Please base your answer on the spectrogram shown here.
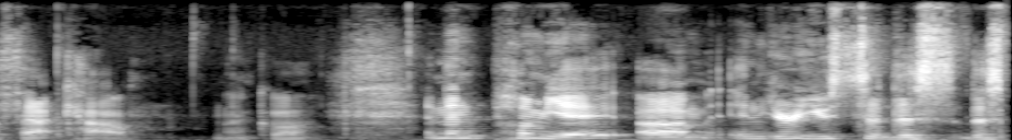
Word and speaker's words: premier: way, cher and cher, but with premier in the masculine, c'est mon premier jour. It's my first day, so c'est mon premier jour. D'accord. But if I want to say it's the first time, c'est la première fois, and you do pronounce the R there.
